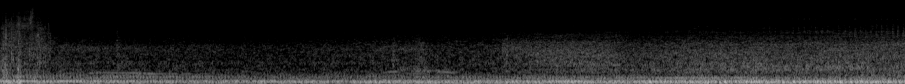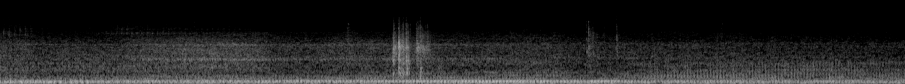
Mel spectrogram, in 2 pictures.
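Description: Steady low rumble of motor traffic, with a sharp click about thirteen seconds in.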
